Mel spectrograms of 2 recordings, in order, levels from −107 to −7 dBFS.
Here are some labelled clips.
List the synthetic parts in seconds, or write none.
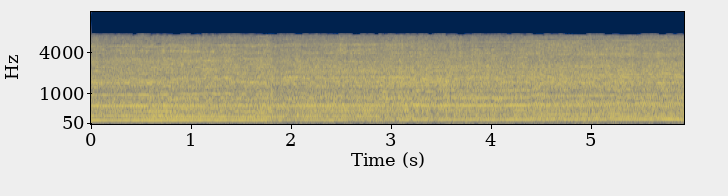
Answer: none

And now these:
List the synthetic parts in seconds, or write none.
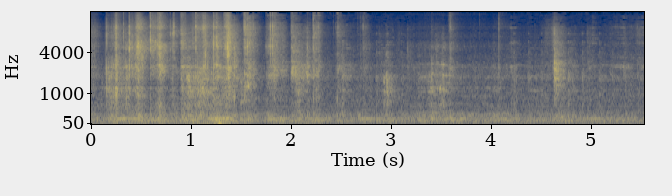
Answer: 0.0-1.4 (codec, SNAC); 3.2-4.2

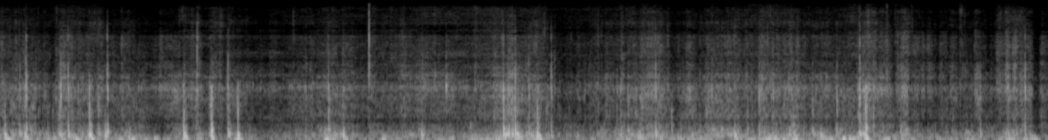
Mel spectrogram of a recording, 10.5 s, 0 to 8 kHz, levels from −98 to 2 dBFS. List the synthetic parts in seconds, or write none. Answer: 1.4-5.3 (codec, SNAC)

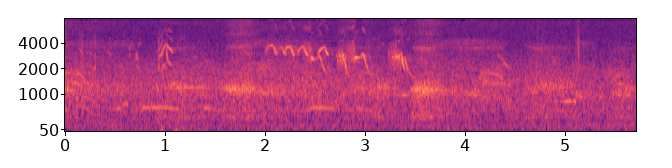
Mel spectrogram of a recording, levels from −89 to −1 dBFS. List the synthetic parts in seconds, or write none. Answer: none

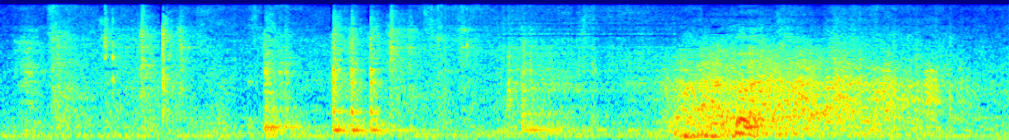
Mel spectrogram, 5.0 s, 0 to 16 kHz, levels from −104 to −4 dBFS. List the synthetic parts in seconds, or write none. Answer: 2.5-3.4 (codec, SNAC)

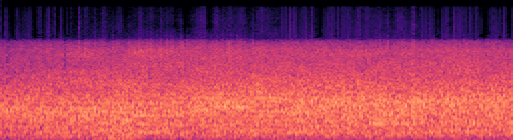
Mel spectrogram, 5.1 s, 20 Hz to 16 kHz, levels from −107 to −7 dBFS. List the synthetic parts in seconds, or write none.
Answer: 0.7-2.8 (codec, SNAC); 3.7-4.2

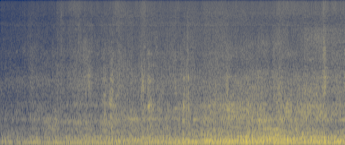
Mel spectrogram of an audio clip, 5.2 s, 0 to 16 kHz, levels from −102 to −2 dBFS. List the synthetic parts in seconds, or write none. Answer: 0.0-0.7 (codec, SNAC); 1.7-5.2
